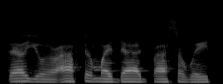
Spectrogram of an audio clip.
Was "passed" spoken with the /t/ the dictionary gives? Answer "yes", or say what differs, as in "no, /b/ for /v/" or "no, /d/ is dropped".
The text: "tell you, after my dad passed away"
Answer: no, /t/ is dropped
